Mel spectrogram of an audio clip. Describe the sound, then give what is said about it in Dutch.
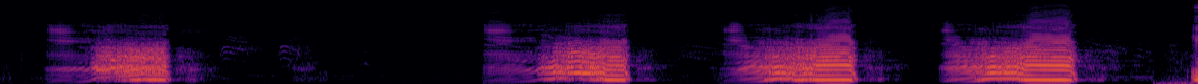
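Black-and-white Friesian cows in Friesland, the Netherlands, moo four times in a row, each call long and loud, with brief pauses between them and no one speaking. “Friesland wonen niet alleen maar mensen, maar ook koeien.”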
